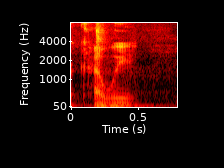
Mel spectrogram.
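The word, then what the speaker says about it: Kawhi: Also, 8:30 is our reporter's roundtable where we break down where Cowie Leonard is going to end up. – Cowie. – Oh, okay. Oh, am I saying it wrong? – No, that's fine.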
